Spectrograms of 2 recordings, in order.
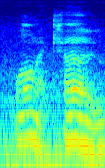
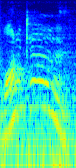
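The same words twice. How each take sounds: First: It is said in a disparaging, dismissive tone. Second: It is said in a positive, warm tone. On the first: The town is run-down and not worth much. The speaker calls it wrong. "said it this way" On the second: The town is something to be proud of. The speaker calls it right. "instead of"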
